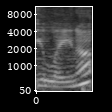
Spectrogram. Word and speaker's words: Elena: My real name is Elena. It's spelled E-L-E-N-A.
